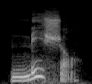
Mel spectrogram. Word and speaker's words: méchant: Méchant. Final T not pronounced. CH together, sh. Méchant, méchant.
